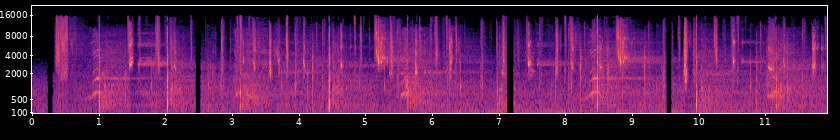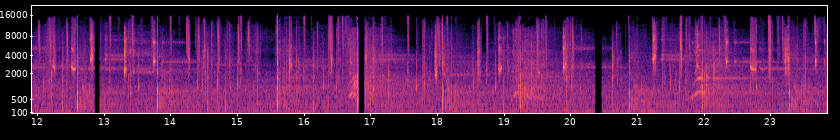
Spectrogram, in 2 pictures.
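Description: A tennis ball is struck back and forth with sharp racket hits.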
